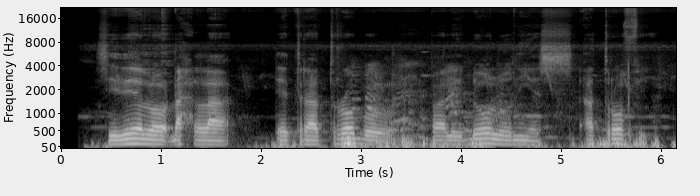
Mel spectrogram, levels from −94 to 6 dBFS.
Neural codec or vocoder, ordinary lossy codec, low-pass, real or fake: none; none; none; real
